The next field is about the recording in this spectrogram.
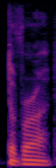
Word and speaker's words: de Vrij: De Vrij.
